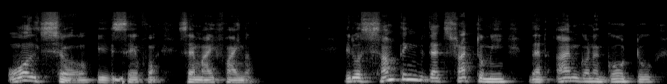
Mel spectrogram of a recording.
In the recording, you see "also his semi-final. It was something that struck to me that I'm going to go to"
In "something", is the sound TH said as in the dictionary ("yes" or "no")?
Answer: no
